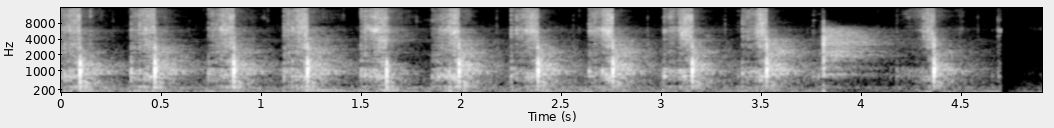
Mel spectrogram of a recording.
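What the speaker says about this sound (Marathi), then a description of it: "कांदा ना बारीक चिरून घ्यायचा आहे पातळ लांब असा उभा चिरून घ्यायचा" Onion being sliced thinly lengthwise with a knife on a board, a steady run of about a dozen crisp, evenly spaced chops, close and moderately quiet, with no talking.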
